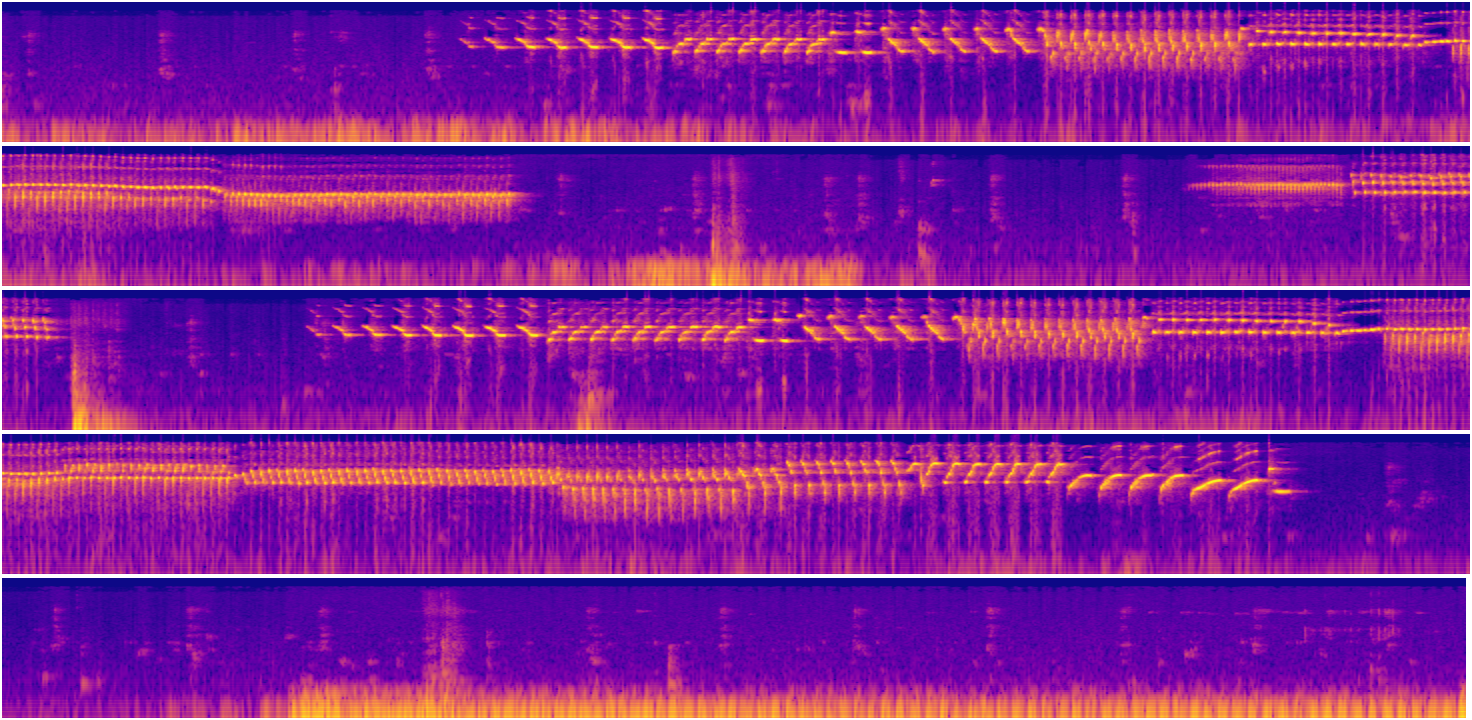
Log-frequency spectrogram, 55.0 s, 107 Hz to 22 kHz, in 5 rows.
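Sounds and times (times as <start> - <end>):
canary singing: 0.0 - 18.6, 19.5 - 22.5, 24.3 - 42.8.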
